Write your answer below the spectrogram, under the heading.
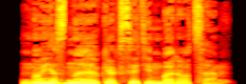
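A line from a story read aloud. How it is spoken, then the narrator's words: Resolved sigh. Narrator (Russian): вздохнул я, принимая решение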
